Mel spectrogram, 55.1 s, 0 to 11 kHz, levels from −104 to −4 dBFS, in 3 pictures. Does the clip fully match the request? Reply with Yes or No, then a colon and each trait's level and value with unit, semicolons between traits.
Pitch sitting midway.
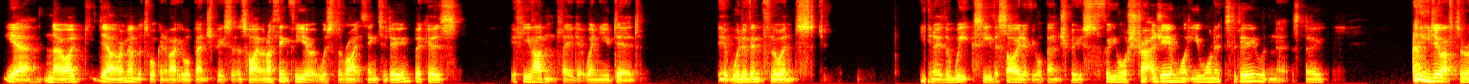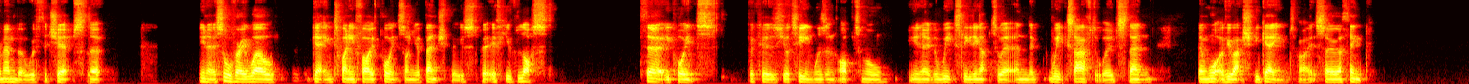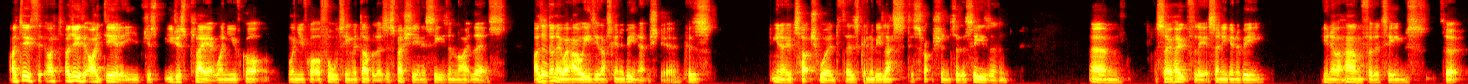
No: low, 100 Hz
